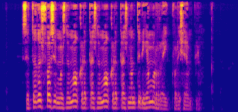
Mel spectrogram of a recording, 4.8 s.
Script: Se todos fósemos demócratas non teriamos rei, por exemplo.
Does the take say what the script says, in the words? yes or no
no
